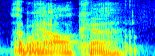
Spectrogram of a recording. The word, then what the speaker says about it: alpaca: You didn't say alpaca. Alpaca.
